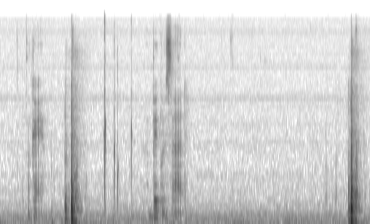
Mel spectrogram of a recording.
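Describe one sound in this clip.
Game blocks break with short crunching clicks.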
